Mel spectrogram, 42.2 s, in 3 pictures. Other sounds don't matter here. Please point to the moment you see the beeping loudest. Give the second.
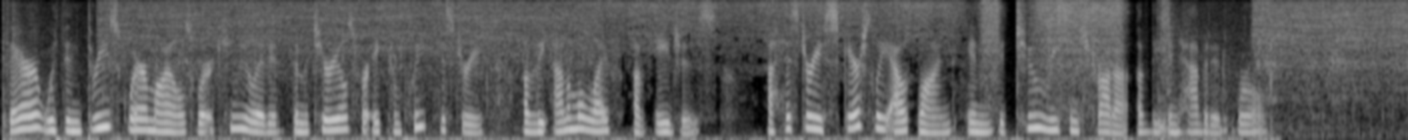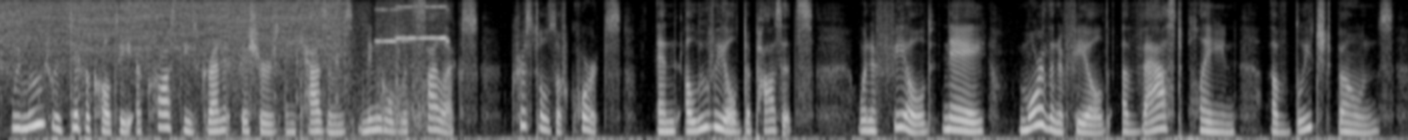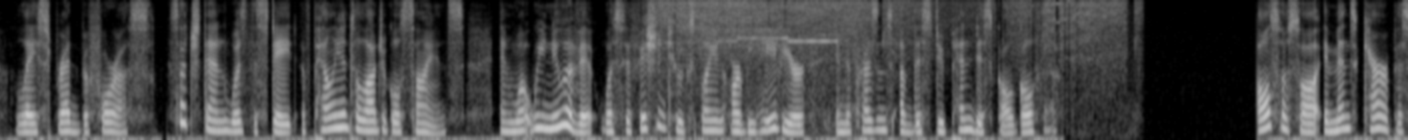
18 s.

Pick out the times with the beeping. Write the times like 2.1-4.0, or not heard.
17.8-18.6, 35.3-36.8.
